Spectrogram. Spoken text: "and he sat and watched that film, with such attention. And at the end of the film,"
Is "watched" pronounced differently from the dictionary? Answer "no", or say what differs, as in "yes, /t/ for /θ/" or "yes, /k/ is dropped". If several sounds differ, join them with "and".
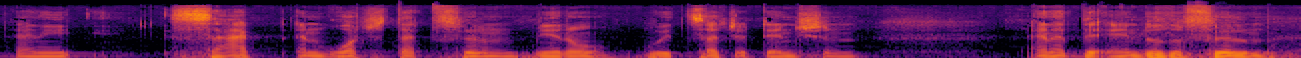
no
